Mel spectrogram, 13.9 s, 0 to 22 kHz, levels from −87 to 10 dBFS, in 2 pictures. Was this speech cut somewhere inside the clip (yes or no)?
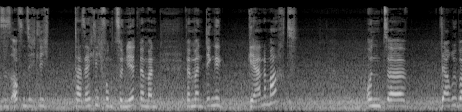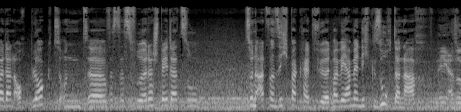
yes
